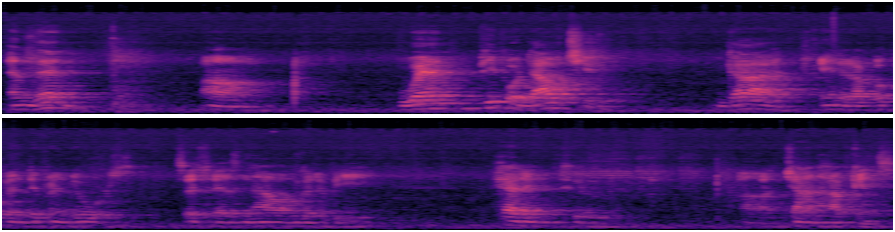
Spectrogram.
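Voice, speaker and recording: A man from South Sudan speaking as a guest at a university, earnest and halting, with frequent restarts. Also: fairly low pitch, a little hiss or hum. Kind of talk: campus talk with prayer and personal story. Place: large hall. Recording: echoey hall from far off.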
